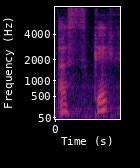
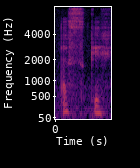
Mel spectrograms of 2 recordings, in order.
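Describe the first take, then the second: First: Said in the usual way. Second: Whispered, almost no voice. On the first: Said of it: "three syllables". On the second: Shown as a demonstration. Whispered repeat of the word.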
